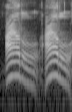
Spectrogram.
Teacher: rnya tebal sifatnya tawasud bainiah nya tidak dialirkan seluruhnya tidak diputus seluruhnya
